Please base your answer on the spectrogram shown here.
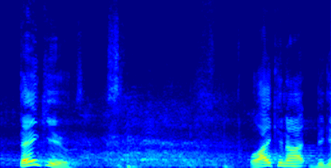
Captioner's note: laughter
